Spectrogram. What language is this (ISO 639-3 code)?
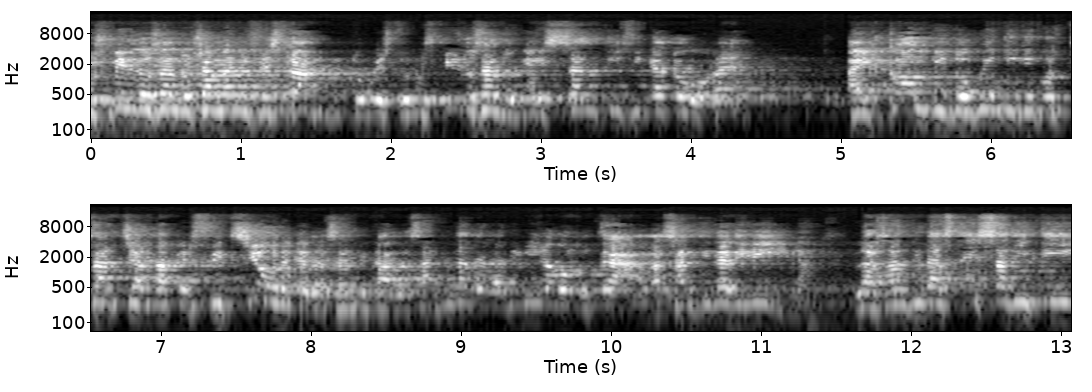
ita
